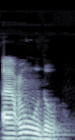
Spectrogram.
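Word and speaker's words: أعوذ: Alif is pronounced from the bottom part of the throat, bottom part of the throat, and ayn from the middle part. So then u, a'u, not a'u, but a'u.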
